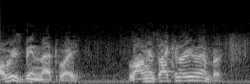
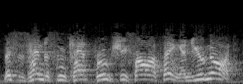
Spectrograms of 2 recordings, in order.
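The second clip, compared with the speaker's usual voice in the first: indignant protest; 9 semitones higher than usual. Acted. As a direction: defend your wife, angrily cutting him off. Husband protests accusation against wife.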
